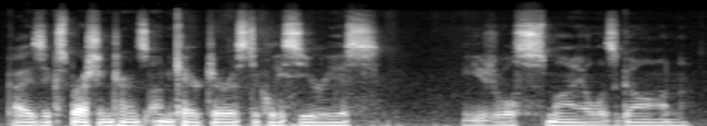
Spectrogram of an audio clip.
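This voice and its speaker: A woman's voice: a bass voice, level tone, fairly quick. A woman streamer reading a game story aloud as scripted narration. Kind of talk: scripted narration with voiced readthrough.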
